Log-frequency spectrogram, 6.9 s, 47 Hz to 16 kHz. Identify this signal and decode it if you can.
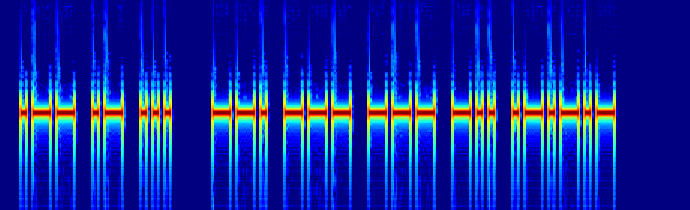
Morse code, heard as a keyed tone, about 19 wpm, 700 Hz. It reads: WAS GOOD.
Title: Sentences from Top 1000 Words - Review Part 4 - 20wpm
